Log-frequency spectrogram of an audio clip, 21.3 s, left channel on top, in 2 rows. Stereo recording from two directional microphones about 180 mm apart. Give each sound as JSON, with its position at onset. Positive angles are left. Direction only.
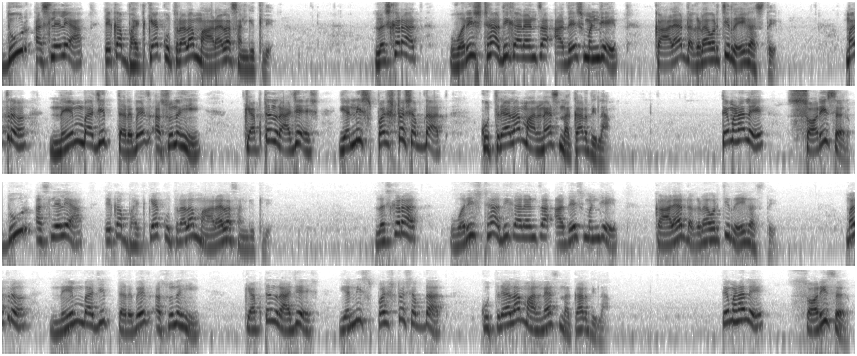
{"t": 0.0, "sound": "speech", "side_deg": 40}
{"t": 4.6, "sound": "speech", "side_deg": 40}
{"t": 19.6, "sound": "speech", "side_deg": 40}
